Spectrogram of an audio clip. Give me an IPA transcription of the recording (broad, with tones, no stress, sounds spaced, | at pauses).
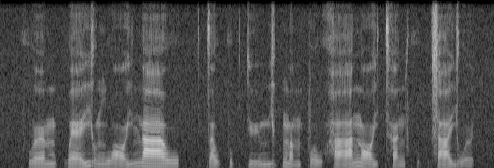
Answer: kʷʰ œː˨˧ m ʊ˧ k̚ w ɛː˨˥ j ʊ˨˧ ŋ w ɔː˨˥ j n̪ aː˥ w | t̪ ɐ˨˥ w kʷ ɪ˧ k̚ t̪ yː˨˧ m j ɪ˥ k̚ m ɐ˨˥ m p o˨˥ w h aː˨˥ n̪ ɔː˨ j t̪ʰ ɐ˨ n kʷʰ ɪ˨ k̚ s aː˧ j w ɵ˨ t̚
